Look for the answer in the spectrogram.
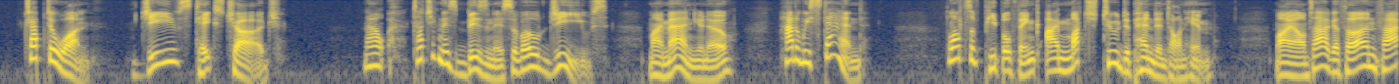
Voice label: Voiceover KSM Compression

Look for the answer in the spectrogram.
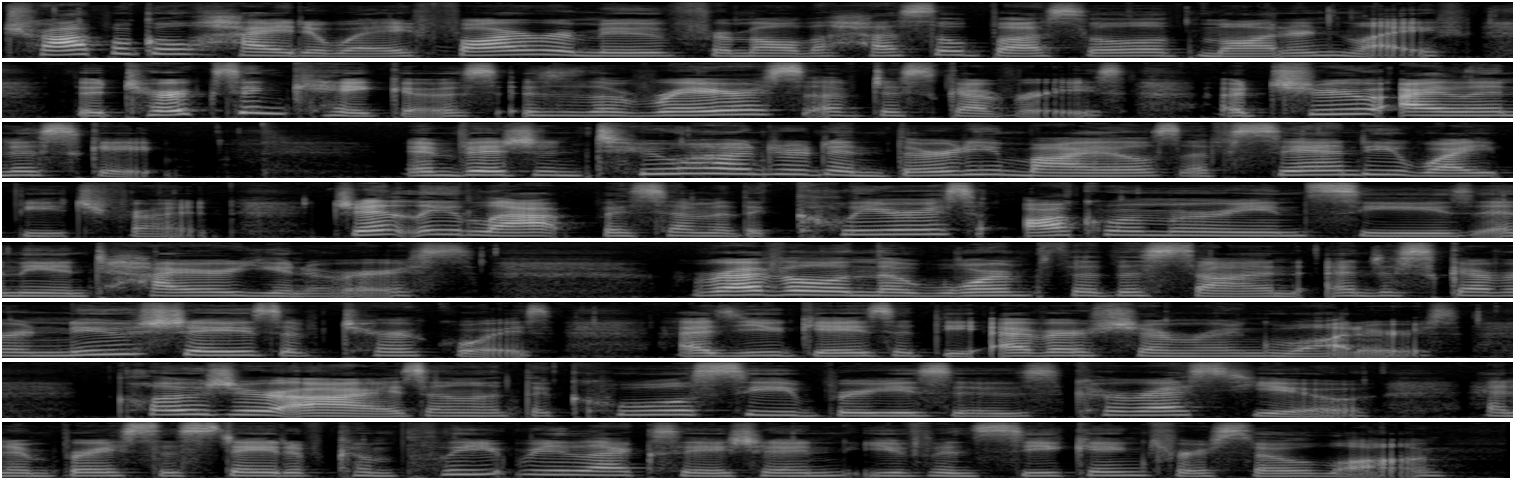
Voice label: Ribbon Mic; Voiceover Project

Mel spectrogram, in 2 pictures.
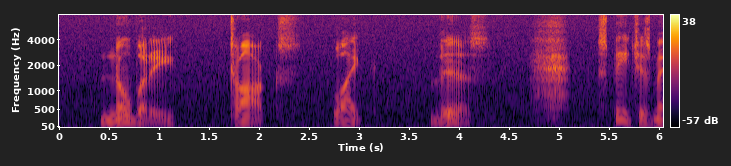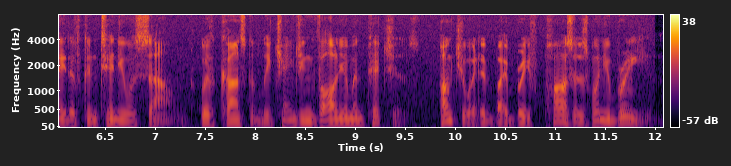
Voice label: Voice Track Pink 5dB Less; noise Examples

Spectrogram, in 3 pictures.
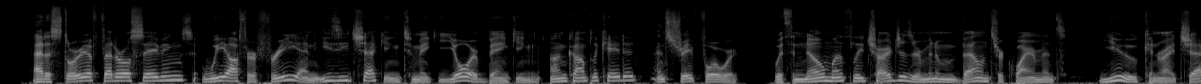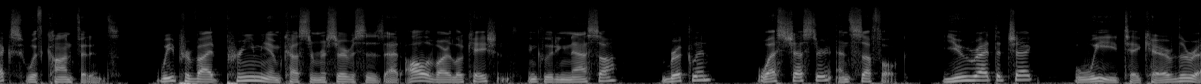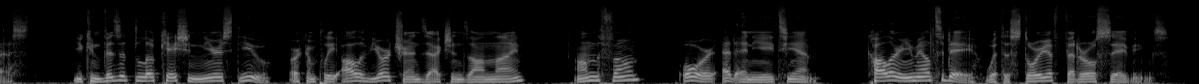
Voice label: compressor, Voiceovers

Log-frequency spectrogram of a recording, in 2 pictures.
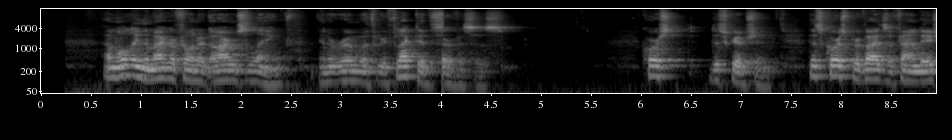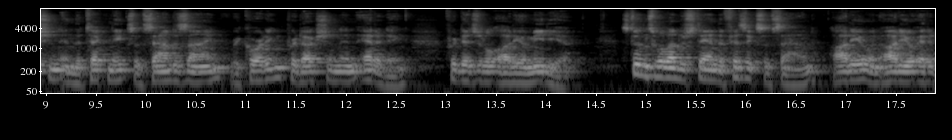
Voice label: Room Test Small Reflective; Room Sound Demo

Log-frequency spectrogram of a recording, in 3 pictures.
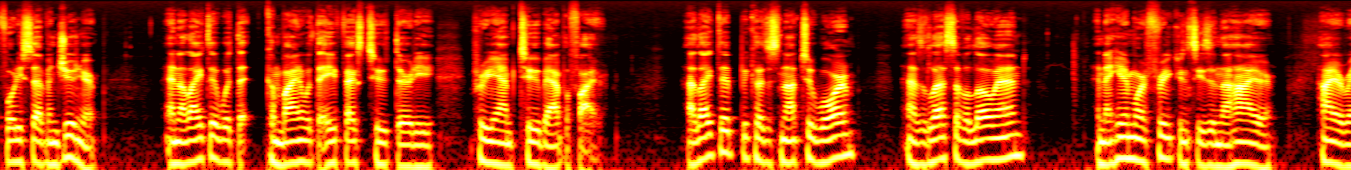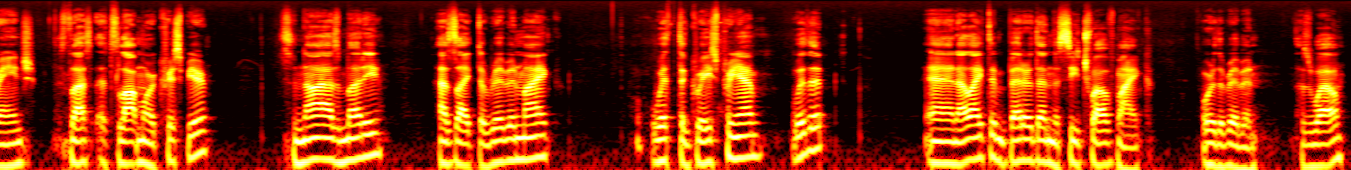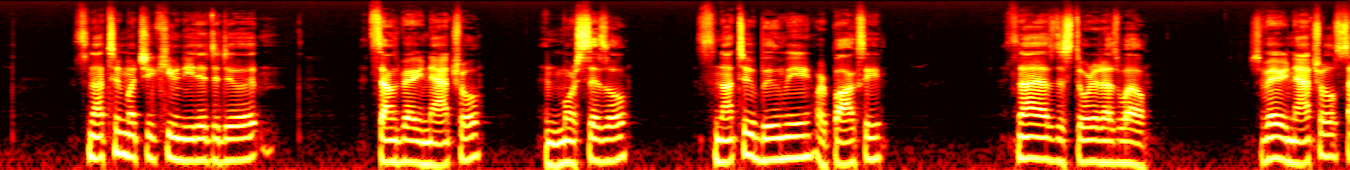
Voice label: Voiceover Report; Warm Audio

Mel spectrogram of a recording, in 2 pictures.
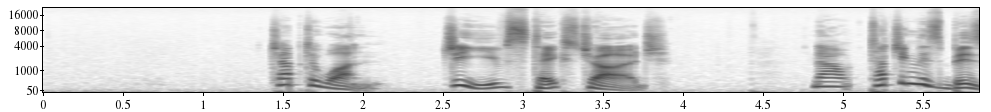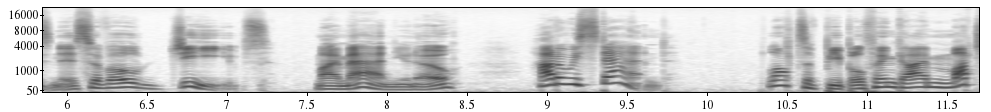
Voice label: Voiceover Warm Audio WA-47 JR

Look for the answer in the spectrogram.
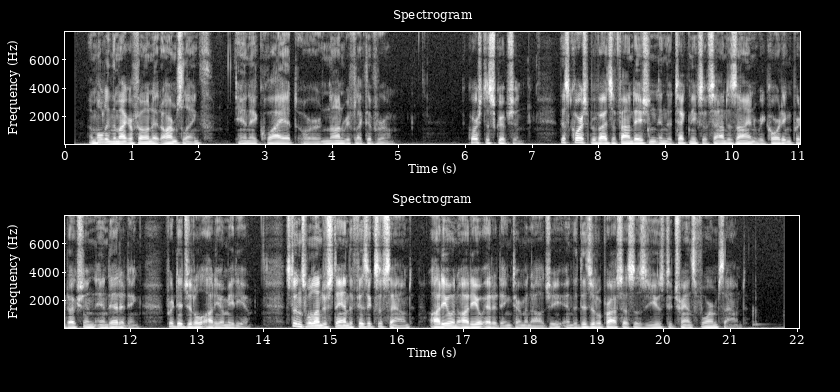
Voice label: Room Test Padded Booth; Room Sound Demo

